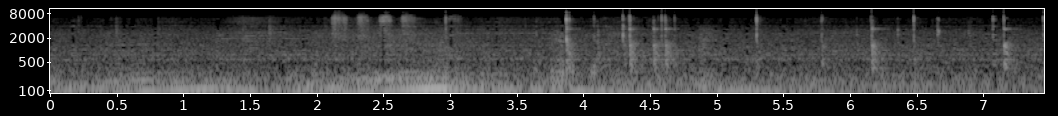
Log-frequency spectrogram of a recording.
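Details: 16.5 hp Briggs & Stratton engine swapped into a John Deere mower, tried on another battery with wiring unfinished: sharp, uneven clicks a few times a second without cranking, solenoid triggering; owner suspects the black solenoid wire. Repeated clicking without cranking.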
